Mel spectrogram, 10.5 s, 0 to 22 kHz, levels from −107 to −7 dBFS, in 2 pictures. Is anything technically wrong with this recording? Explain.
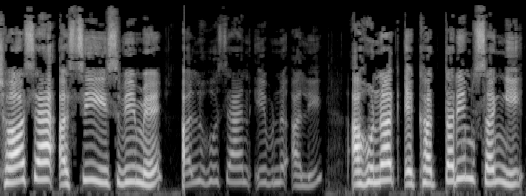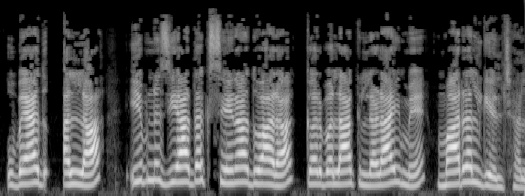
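Yes. From 1.85 to 3.27 s the speech falls about 19 dB, likely one channel inverted: the shared centre cancels in mono.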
